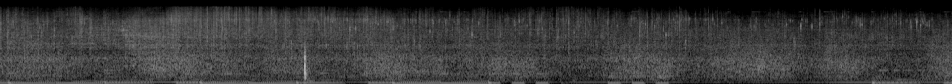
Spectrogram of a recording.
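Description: Hamburger patty sizzling in a small cast-iron skillet over charcoal, just after being flipped; the sizzle is a steady hiss, a little louder in the first few seconds. A single sharp click about three seconds in.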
